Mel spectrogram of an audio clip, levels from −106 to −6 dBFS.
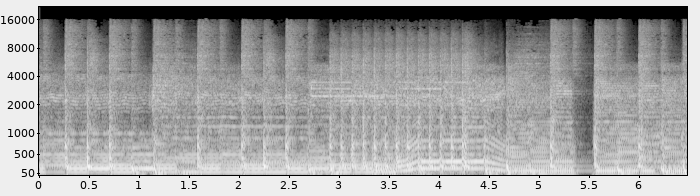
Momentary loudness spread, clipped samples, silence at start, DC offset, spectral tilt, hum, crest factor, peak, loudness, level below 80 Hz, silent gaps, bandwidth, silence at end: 3 LU; under 0.1%; 0 s; under 0.1%; -4.5 dB/octave; none; 14 dB; 0 dBFS; -15 LUFS; -28 dBFS; none; 16.5 kHz; 0 s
